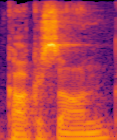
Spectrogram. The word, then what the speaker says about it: Carcassonne: How do you pronounce it? – Carcassonne. – Carcassonne. You sound a little more, I don't know. – French? – Yeah, a little more French.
